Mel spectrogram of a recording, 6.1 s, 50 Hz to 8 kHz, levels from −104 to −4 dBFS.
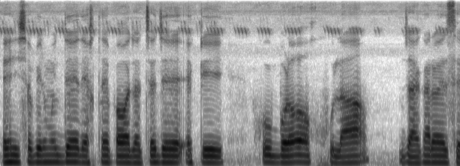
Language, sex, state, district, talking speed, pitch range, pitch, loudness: Bengali, male, Assam, Hailakandi, 135 wpm, 115-125 Hz, 120 Hz, -16 LUFS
